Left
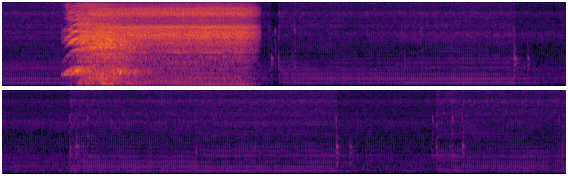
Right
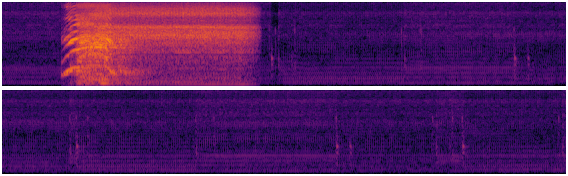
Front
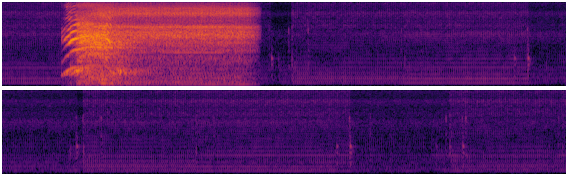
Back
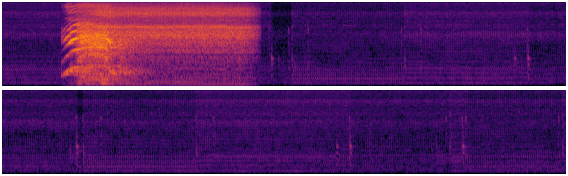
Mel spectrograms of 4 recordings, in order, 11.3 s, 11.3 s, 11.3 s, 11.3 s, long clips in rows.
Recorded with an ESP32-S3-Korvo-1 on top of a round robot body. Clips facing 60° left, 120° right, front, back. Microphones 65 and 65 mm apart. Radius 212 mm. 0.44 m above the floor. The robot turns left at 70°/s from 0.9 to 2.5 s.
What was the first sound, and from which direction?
A scream, 95° right.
